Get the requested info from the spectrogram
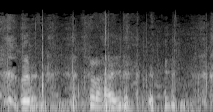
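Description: Running footsteps on a paved road, about three strides a second, with voices over them.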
